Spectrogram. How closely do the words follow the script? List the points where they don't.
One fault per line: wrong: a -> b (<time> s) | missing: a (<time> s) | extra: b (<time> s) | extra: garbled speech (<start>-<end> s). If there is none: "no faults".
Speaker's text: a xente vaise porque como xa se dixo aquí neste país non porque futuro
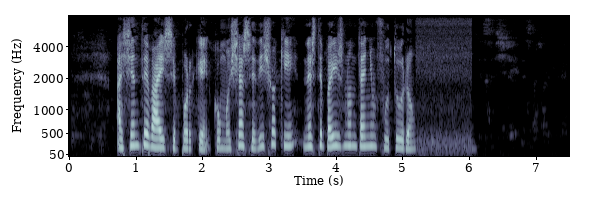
wrong: porque -> teñen (4.4 s)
